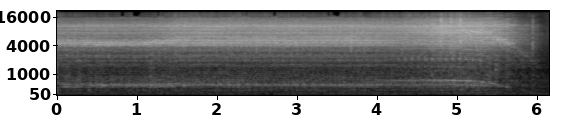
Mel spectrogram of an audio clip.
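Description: A stand mixer with a paddle attachment mixes flour into a lemon blueberry loaf batter with a steady, even whirring hiss that keeps going without a break, swells slightly near the end and then stops, with no talking.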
